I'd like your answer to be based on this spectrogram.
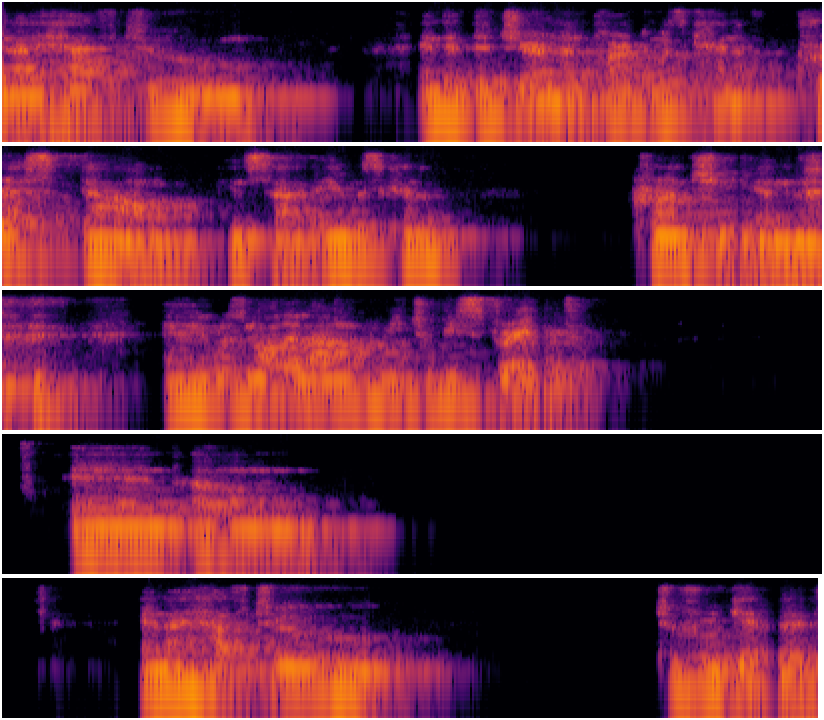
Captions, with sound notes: then I have to, and the German part was pressed down inside. It was kind of crunchy (chuckles) and it was not allowing me to be straight. And I have to forgive it and let it be.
